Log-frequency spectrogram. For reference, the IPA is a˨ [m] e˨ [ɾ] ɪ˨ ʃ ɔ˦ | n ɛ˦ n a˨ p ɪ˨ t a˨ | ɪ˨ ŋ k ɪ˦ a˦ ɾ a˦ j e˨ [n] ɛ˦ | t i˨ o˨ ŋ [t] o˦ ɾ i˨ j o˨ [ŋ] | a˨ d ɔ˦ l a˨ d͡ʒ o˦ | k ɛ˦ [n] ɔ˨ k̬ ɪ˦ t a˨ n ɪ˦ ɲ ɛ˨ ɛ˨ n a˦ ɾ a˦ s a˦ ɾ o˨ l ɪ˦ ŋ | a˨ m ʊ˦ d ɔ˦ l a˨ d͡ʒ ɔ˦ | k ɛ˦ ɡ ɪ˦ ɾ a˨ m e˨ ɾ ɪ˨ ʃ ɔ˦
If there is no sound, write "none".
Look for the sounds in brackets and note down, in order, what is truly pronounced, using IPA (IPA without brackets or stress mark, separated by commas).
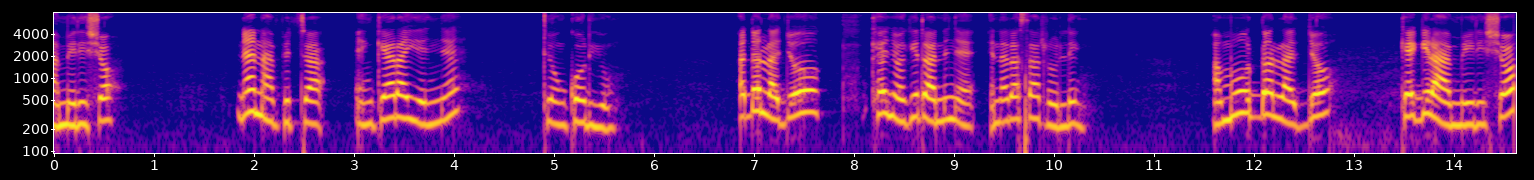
m, ɾ, ɲ, k, ŋ, ɲ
